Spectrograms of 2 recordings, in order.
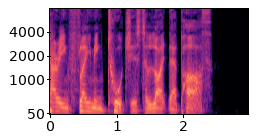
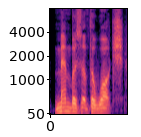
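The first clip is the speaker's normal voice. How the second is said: ordinary delivery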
